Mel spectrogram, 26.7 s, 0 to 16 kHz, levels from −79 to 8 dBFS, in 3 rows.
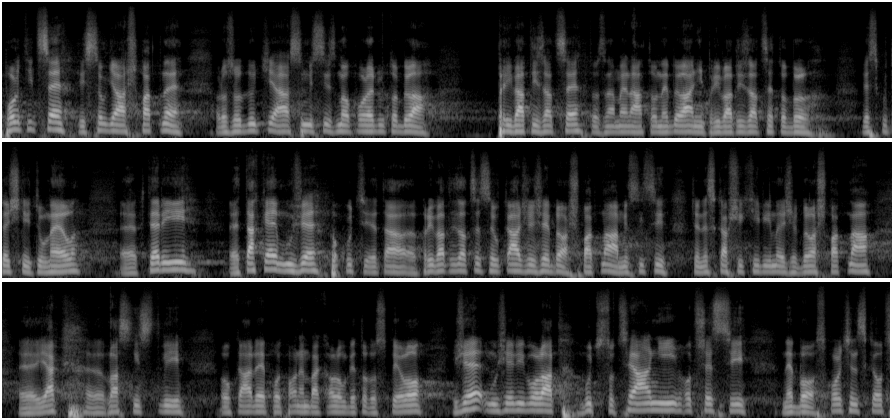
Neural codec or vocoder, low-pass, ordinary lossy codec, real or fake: autoencoder, 48 kHz, 32 numbers a frame, DAC-VAE, trained on Japanese speech; 14.4 kHz; AAC, 96 kbps; fake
